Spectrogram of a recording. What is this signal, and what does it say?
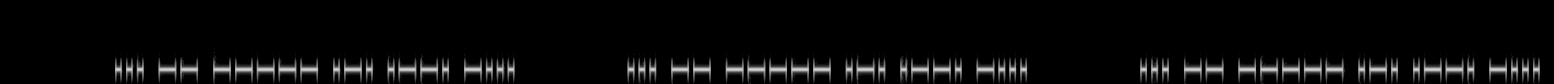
Morse code, heard as a keyed tone, about 22 wpm, 700 Hz. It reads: SM0RPB SM0RPB SM0RPB
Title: DXCC-100 Call Signs - 6 Characters - Repeated 3x - 22wpm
